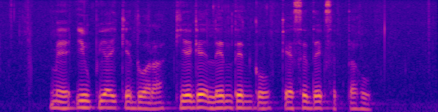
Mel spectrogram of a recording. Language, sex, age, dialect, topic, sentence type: Hindi, male, 18-24, Marwari Dhudhari, banking, question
